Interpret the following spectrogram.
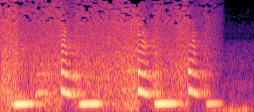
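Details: Siamang gibbons alternate held low hoots with sharp downward-sweeping yelps in a regular back-and-forth rhythm, roughly one pair every half second to second, ending abruptly.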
